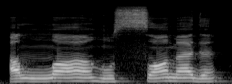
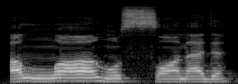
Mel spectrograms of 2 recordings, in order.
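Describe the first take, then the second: No difference in how they are said.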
